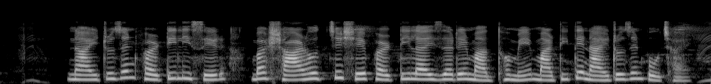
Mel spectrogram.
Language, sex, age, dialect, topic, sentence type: Bengali, female, 18-24, Northern/Varendri, agriculture, statement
